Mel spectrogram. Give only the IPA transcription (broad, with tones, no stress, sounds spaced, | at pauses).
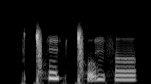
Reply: ǀʰ ũ˦ p ǀʰ ṵ˦˨ m θ ɤ˦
